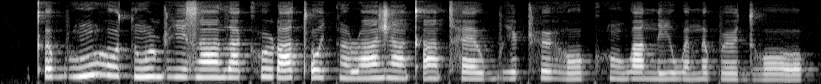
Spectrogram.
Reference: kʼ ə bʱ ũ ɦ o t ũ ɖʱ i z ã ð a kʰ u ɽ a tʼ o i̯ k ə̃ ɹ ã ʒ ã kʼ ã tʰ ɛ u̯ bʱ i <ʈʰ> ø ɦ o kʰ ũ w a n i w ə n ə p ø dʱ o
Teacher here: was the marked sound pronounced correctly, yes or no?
yes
